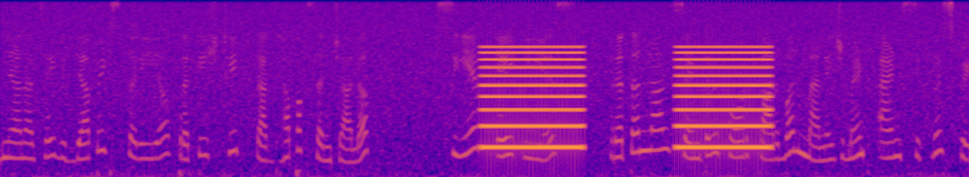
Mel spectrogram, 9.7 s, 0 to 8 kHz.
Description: Ship horn signal, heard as a ship's horn, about 380 Hz, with speech in Marathi. 2 short. At sea: I am altering course to port.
